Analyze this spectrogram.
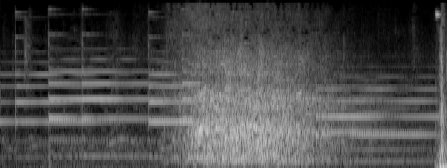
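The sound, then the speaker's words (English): A doorbell at an embassy where the ambassador lives rings with sustained, overlapping chime tones that hang in the air while a rushing swell of noise rises and fades, ending with a sharp clunk. “Ring the bell.”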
